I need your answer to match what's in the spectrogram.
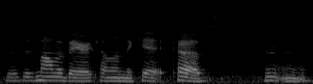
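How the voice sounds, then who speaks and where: Reading a picture book aloud to children, this storyteller has a low, steady voice and moves a little quickly, adding casual asides about the illustrations. A faint hiss or hum runs under the recording.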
